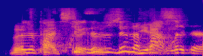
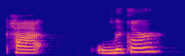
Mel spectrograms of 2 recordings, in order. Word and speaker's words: potlikker: And it's not even spelled like, it's pronounced like pot liquor almost. – Oh, I thought you said sticker. My bad. – Oh, yeah. It's POTLIKKER. Pot liquor.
